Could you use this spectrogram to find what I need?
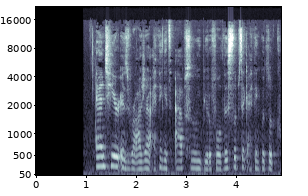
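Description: A young woman talks with animation, close to the microphone.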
